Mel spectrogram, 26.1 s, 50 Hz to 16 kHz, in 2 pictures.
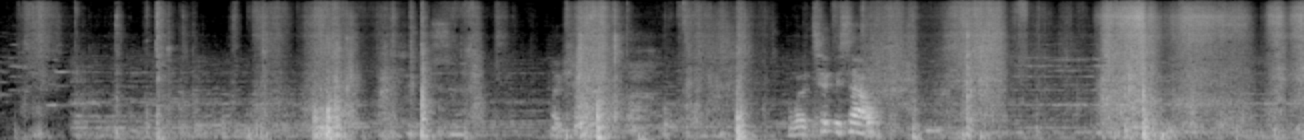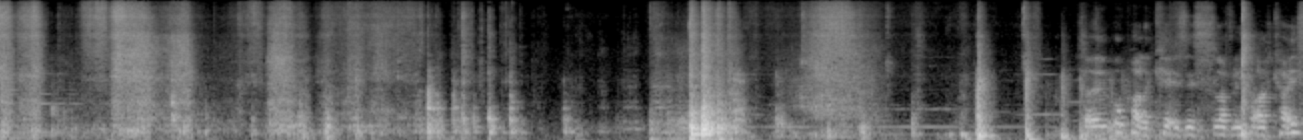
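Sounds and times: cardboard scraping and rustling: 0:02.5 - 0:04.9, 0:05.7 - 0:07.6, 0:08.4 - 0:17.3.

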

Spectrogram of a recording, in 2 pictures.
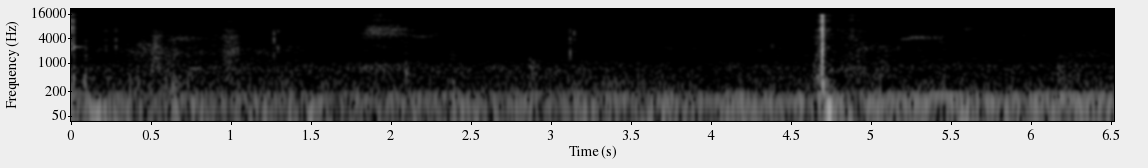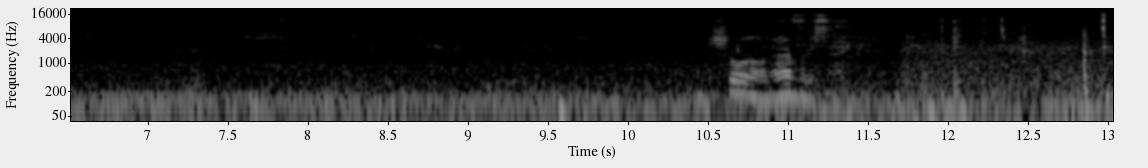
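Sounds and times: golf club striking ball: 0:04.6 - 0:05.0.

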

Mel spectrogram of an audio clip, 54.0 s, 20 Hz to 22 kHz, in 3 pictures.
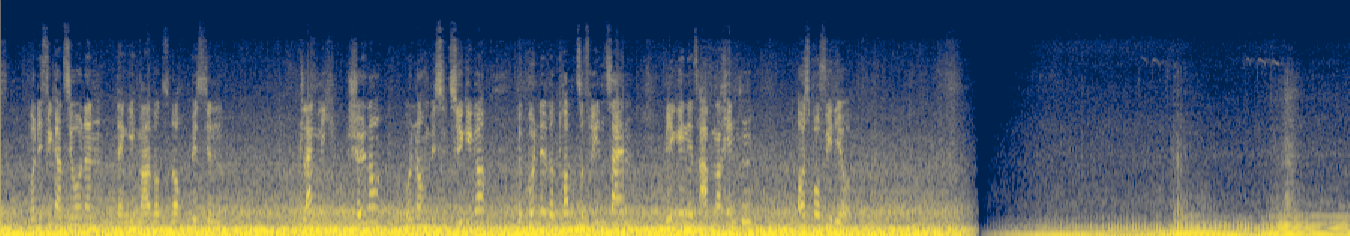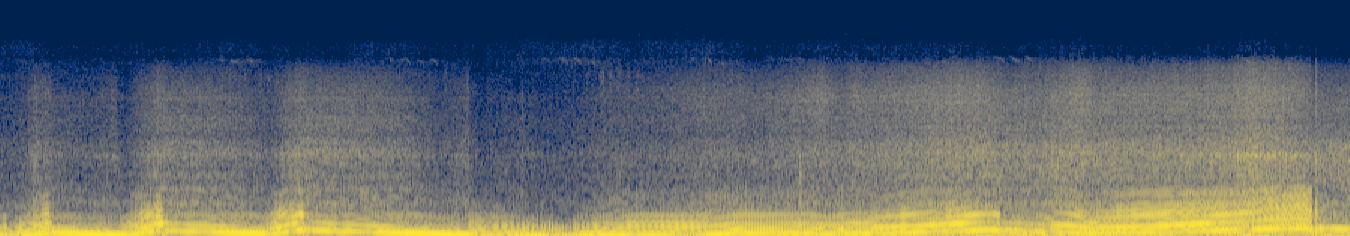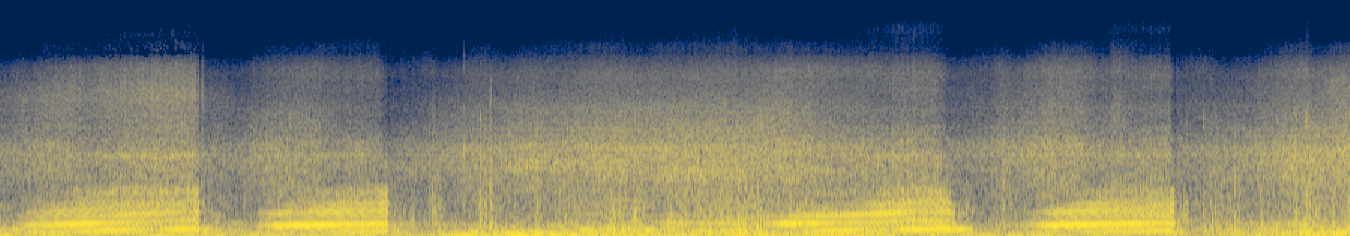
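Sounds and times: wind and road noise: 0:00.0 - 0:54.0
car engine accelerating hard: 0:15.3 - 0:54.0.

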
